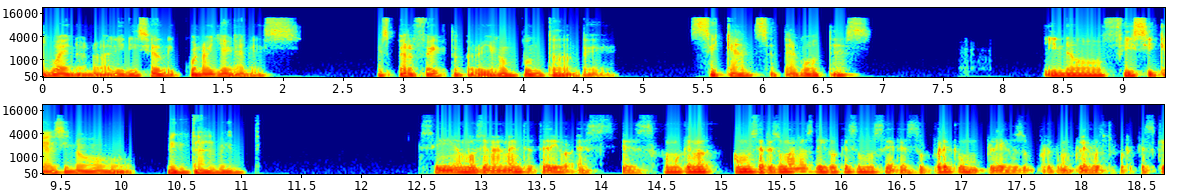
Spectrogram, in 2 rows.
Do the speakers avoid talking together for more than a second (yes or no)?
yes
